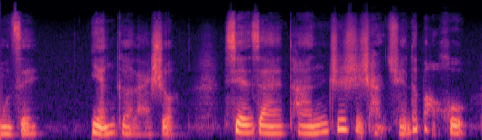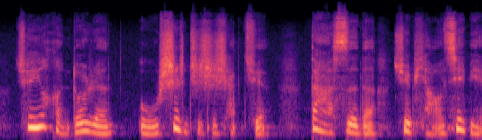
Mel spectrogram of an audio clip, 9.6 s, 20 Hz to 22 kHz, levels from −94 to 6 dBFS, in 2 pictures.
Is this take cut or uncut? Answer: uncut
